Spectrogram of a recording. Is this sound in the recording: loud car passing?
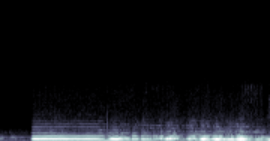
no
